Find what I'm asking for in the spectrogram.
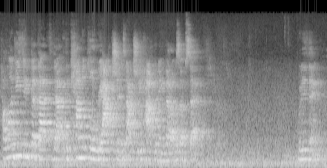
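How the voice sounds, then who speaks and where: A woman in her forties giving a lively motivational keynote at a podium microphone, often asking the audience questions. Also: fairly high pitch, fairly quick, background noise. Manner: energetic, asks the audience questions, gestures a lot. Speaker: keynote speaker. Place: large banquet hall with audience. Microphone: podium microphone on a stand. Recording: echoey hall recorded from a distance.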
